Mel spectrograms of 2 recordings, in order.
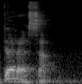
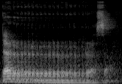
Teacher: a shadda doubles the length of the consonant on which it rests. Now that doesn't mean that we pronounce the consonant twice, just that we hold it for twice as much time.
